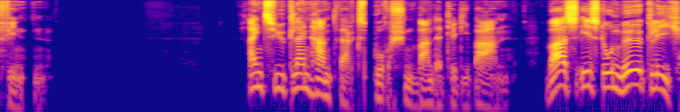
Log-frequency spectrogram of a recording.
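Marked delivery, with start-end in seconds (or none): 5.5-6.8 high, raised, domineering question; mildly angry shouted challenge; imperious demand. A narrator's reading. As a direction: lord it over them. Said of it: "herrschte sie Poseidon an".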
